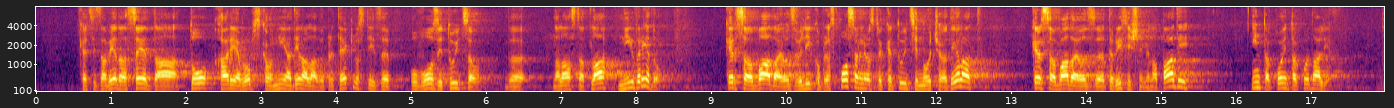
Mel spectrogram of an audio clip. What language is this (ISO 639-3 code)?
slv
